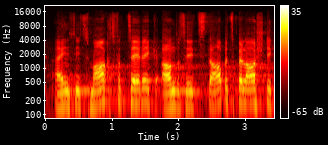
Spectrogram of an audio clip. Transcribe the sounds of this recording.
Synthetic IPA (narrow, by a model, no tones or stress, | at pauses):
ʔa̰ɪnɐsit͡smɑʁktfɛt͡sɛʁɪɡʔɑnd̪əʁəsit͡sd̥ɑɐbaɪt͡sb̥elastɪ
